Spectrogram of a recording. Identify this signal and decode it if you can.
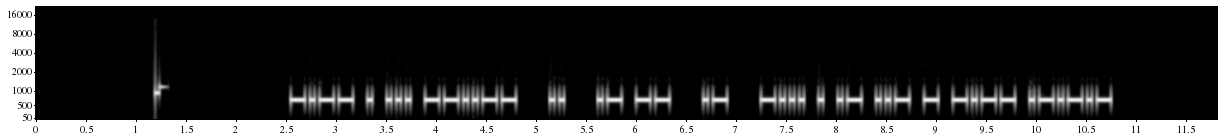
Morse code, heard as a keyed tone, about 25 wpm, 700 Hz. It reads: YES, I AM A BEAUTY.
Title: Sentences from Top 1000 Words - Review Part 2 - 25wpm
